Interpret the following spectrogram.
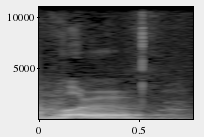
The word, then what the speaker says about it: hole: Hole itu bacanya hul.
